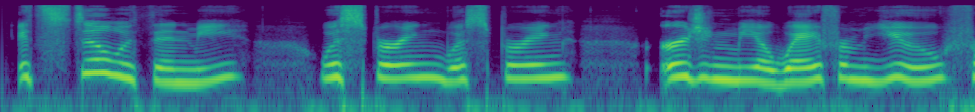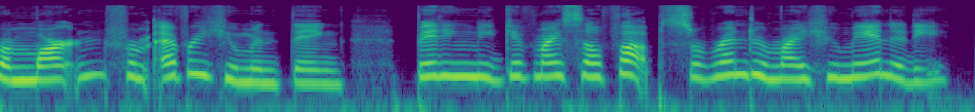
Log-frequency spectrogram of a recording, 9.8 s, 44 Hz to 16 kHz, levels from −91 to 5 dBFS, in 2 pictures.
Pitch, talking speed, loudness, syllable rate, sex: 265 Hz, 150 wpm, -18 LUFS, 5.2 syllables/s, female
